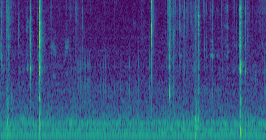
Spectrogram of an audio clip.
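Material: Soap.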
